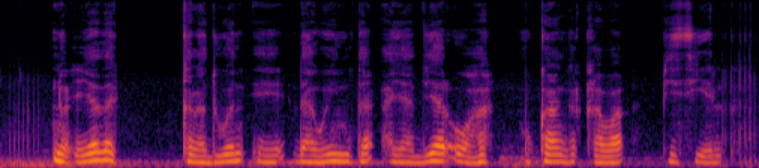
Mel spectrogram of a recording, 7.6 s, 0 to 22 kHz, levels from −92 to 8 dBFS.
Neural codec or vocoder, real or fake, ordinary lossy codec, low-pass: none; real; none; none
